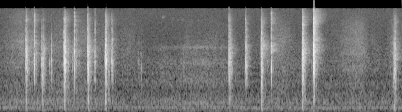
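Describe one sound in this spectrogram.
Calculator keys click under a finger.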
